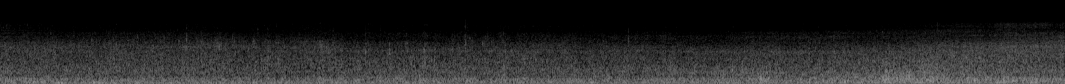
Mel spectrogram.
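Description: Small sea waves washing against a rocky shore, with wind buffeting the microphone: a steady rushing noise without break.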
